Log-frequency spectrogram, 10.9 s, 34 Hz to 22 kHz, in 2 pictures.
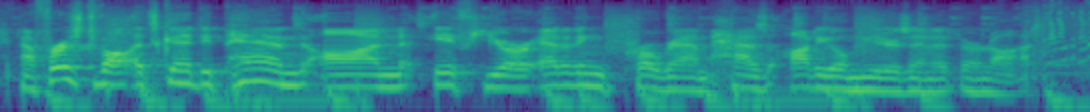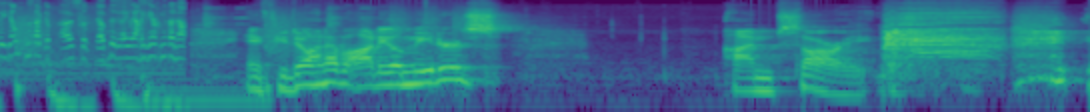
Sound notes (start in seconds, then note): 5.1 film rewinding; 10.1 laughs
